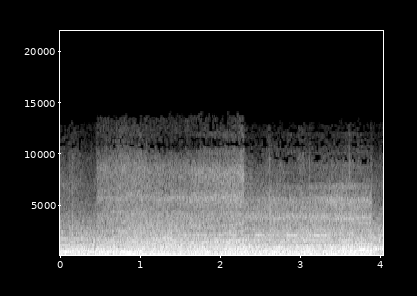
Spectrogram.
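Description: A low, steady mechanical rumble in a dense mix of sounds. It comes in about half a second in and cuts off abruptly just before the end.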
